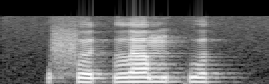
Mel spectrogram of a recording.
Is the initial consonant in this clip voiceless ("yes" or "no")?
yes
